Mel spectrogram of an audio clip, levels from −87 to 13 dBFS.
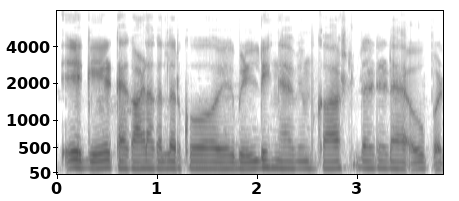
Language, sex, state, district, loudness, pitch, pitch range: Marwari, male, Rajasthan, Churu, -31 LUFS, 125 Hz, 125-130 Hz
